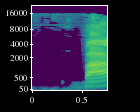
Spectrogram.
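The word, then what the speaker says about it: باء: ঠোঁট একসাথে লাগবে না বা উচ্চারণ স্বাভাবিক অবস্থায় মিলানো ঠোঁট খুলে দিয়ে বা উচ্চারণ করতে হয় যেমন বা মনে প্রথমে দুই ঠোঁট মিলবে এরপরে হালকাভাবে উচ্চারণ হবে বা বা এবং তা এক আলিফ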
